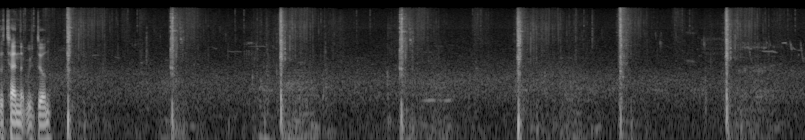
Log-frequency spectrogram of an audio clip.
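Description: A shovel strikes the ground with sharp thuds.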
